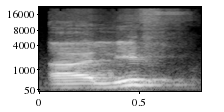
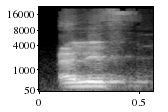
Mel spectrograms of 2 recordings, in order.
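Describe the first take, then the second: First: The first vowel is drawn out long. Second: The first vowel is said short and quick. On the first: The speaker calls it wrong. "Jangan dibaca alif ha, panjang" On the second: The speaker calls it right. "Alif tu dicepatkan sebutannya"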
